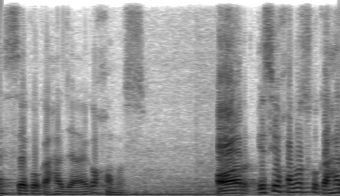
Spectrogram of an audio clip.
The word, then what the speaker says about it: خمس: الطاہرین۔ موضوع گفتگو خمس۔ عام طور پہ خمس کہا جاتا ہے، لیکن جو صحیح تلفظ ہے وہ ہے خمس۔ اگر کسی چیز کو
